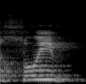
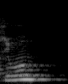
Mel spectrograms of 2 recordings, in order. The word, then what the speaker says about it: سوم: یکم، دوم اور سوئم۔ تو اس کا تلفظ جو ہے وہ ایسے نہیں ہے، بلکہ اس کا صحیح تلفظ ہے یکم ایک کے معنی میں، اور دوم 2 کے معنی میں، اور سوم یعنی کہ 3 کے تیسرے کے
